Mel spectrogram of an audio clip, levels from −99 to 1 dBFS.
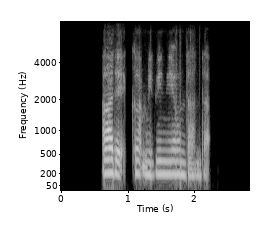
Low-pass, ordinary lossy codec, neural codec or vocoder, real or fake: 7.2 kHz; Opus, 16 kbps; codec, 16 kHz, 16 kbps, FreqCodec, larger model; fake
